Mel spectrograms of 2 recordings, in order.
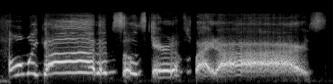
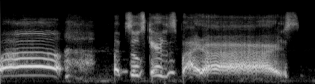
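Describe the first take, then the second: First: Mock scared wail. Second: Mock scared cry. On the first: Coach acting out spider panic for viewers, high mock scared wail. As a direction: wail it like a terrified child, half joking. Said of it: "recognizing that you have a fear of spiders and say". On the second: Coach repeating spider fear for viewers, high mock cry. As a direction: cry it out in play, a bit less wild. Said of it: "the next time the spider triggers, you go".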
